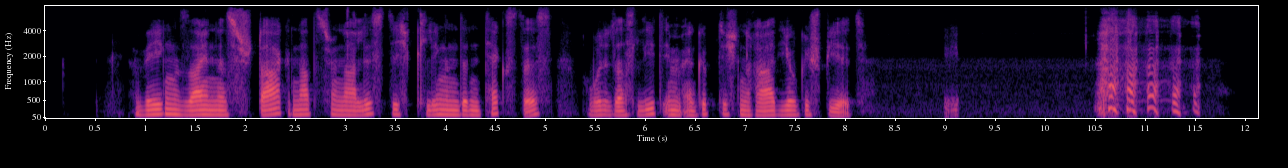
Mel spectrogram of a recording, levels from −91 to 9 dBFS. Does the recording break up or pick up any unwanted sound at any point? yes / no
yes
